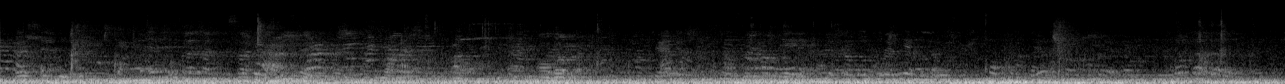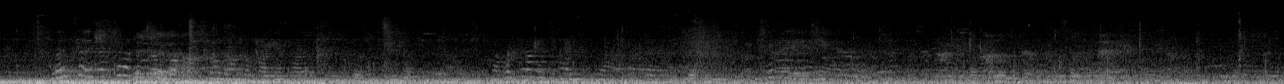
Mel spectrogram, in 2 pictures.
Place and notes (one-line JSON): {"title": "Reszel, Poland, in the castle yard", "date": "2014-08-12 12:20:00", "description": "ambience of castle yard disturbed by plane", "latitude": "54.05", "longitude": "21.15", "altitude": "118", "timezone": "Europe/Warsaw"}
